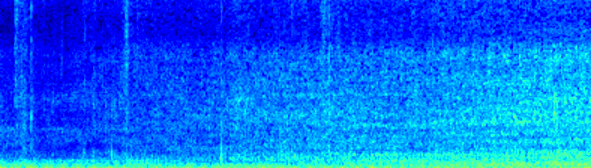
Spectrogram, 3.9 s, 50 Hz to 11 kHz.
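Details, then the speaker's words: 1957 Lincoln Premiere V8 just restarted after six months unused, idling smooth with a faint light tick on top; owner says ticking is usual at first start after long storage, likely dry valves or lifters. "we are ticking away if you guys can hear it but it sounds pretty smooth right now"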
